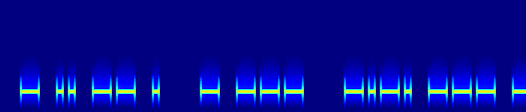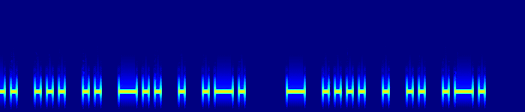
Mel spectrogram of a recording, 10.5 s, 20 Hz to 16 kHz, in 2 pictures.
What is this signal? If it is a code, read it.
Morse code, heard as a keyed tone, about 20 wpm, 700 Hz. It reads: TIME TO CONSIDER THEIR
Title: Sentences from Top 1000 Words - Review Part 4 - 20wpm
